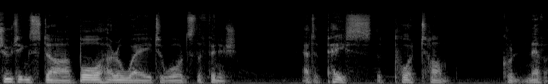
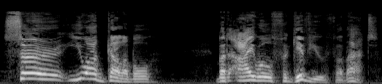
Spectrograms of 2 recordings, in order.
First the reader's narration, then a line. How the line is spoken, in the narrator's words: waved gaily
